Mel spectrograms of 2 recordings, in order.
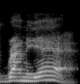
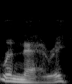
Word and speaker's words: Raniere: thing about keith mary a man who couldn't even pronounce his own name properly it says raniere not renery you know i mean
